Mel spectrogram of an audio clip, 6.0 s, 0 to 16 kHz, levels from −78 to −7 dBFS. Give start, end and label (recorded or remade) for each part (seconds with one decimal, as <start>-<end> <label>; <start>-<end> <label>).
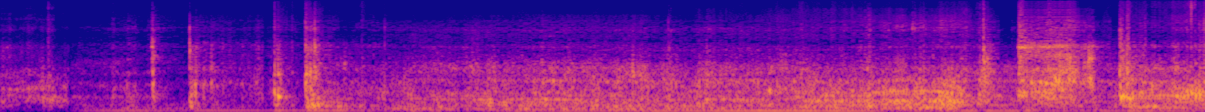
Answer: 0.0-0.7 recorded; 0.7-3.2 remade; 3.2-3.8 recorded; 3.8-6.0 remade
